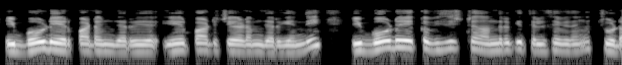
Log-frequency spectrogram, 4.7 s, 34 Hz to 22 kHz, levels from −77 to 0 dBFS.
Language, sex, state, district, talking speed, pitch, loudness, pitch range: Telugu, male, Andhra Pradesh, Anantapur, 180 wpm, 145 Hz, -16 LUFS, 140-170 Hz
